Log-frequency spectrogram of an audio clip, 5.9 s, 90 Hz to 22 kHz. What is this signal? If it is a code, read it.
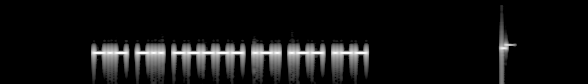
Morse code, heard as a keyed tone, about 32 wpm, 700 Hz. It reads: KD0RWW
